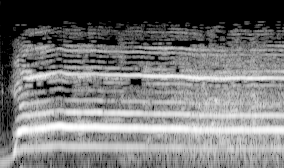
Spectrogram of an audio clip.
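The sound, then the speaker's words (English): An adult voice imitates a baby yelling loudly. The yell jumps sharply upward in pitch at the start, then holds one loud, strained, high tone for about two seconds. “She used to not just cry, she used to open her mouth wide and yell. She'd go,”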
